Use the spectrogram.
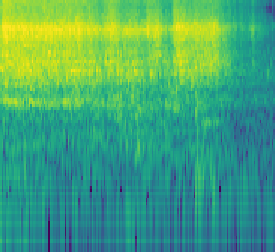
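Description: A loud, steady sizzling hiss, close up, that gradually fades toward the end, as hot oil tempering with curry leaves is poured into thin sambar.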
